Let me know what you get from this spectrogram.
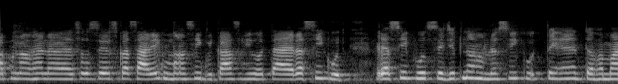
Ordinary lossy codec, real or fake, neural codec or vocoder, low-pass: none; fake; codec, 16 kHz, 2 kbps, FunCodec, trained on LibriTTS, 25 frames a second; none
